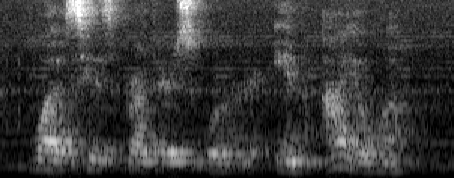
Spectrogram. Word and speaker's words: Iowa: All he knew was his brothers were in Iowa. And when he looked at that word, it looked to him like it should be pronounced Yova.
